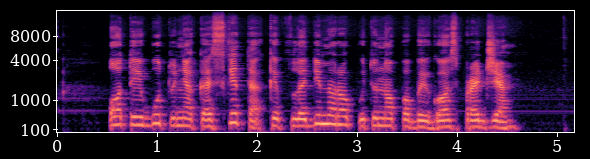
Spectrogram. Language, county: Lithuanian, Utena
